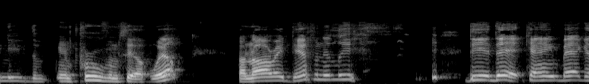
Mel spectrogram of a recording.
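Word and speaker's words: Henare: And Aaron Hinare, is that the right way to pronounce it? Defeated... – Hinare.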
